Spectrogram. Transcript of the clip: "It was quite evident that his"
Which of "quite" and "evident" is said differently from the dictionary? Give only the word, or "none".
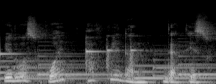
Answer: evident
